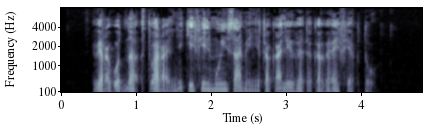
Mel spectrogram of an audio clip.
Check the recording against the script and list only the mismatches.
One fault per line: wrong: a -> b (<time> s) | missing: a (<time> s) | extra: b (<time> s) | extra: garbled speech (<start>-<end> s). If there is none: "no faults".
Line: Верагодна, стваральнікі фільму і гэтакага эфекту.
extra: самі не чакалі (2.3 s)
